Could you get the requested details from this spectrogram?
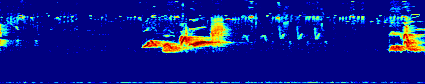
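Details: Blackbird singing in nature: after a quiet start, a loud fluting whistled phrase around two to three seconds, sliding and warbling, ending in a twittery flourish, then a fresh whistled phrase begins near the end; faint high chirps between.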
